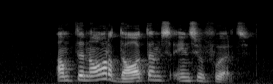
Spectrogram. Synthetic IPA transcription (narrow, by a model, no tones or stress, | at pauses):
ʔɐmt̪ənɑːrdɑːtəmsɛ̰nsuəfuərts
